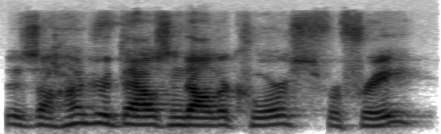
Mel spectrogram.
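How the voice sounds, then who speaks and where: Higher-pitched man hosting a group call. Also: fairly even intonation, normal speed. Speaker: host and coach of group call. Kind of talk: casual group coaching call.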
